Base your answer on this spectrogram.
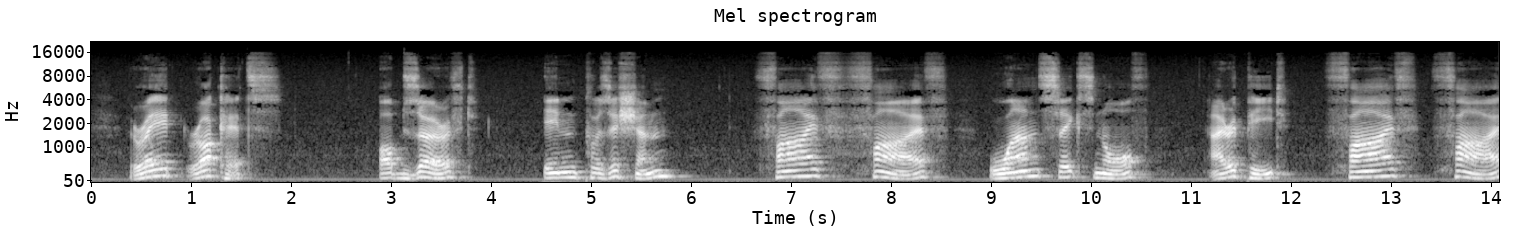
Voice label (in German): Seefunktext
